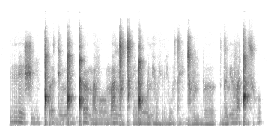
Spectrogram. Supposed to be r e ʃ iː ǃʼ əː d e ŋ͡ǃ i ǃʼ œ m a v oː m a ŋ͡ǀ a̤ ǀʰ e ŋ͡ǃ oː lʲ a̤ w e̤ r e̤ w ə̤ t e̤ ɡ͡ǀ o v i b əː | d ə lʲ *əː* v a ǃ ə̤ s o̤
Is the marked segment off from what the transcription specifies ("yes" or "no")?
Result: no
